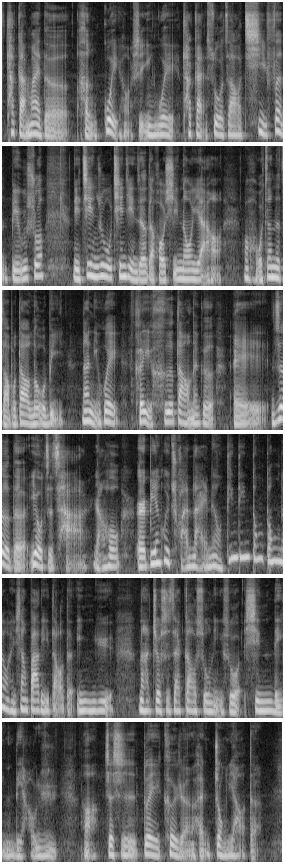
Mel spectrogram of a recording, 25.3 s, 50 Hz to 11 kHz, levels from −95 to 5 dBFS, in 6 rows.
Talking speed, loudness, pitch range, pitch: 235 characters per minute, -18 LUFS, 165-200 Hz, 180 Hz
